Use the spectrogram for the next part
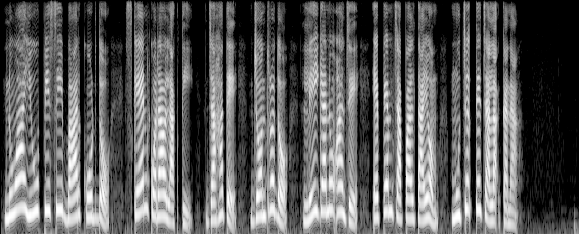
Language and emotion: Santali, neutral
